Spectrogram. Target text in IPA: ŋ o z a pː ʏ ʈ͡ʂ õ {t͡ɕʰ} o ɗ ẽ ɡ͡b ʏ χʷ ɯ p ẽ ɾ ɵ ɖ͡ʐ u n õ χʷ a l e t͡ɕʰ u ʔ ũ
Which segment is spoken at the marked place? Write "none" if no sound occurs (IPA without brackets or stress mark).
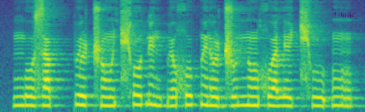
t͡ɕʰ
